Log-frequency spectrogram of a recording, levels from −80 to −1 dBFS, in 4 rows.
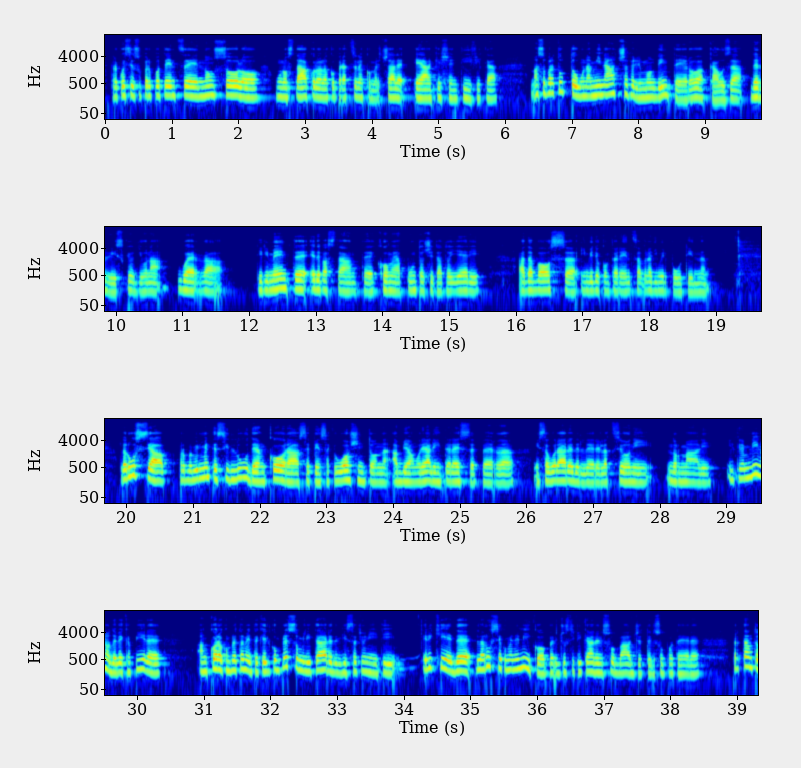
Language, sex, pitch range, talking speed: Italian, female, 155-195 Hz, 135 wpm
